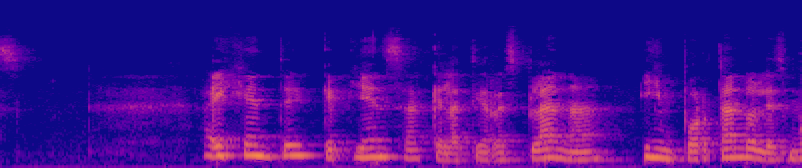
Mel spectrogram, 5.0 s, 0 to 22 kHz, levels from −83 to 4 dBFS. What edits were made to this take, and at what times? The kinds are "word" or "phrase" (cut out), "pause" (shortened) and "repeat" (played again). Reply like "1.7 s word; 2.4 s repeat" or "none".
3.9 s pause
